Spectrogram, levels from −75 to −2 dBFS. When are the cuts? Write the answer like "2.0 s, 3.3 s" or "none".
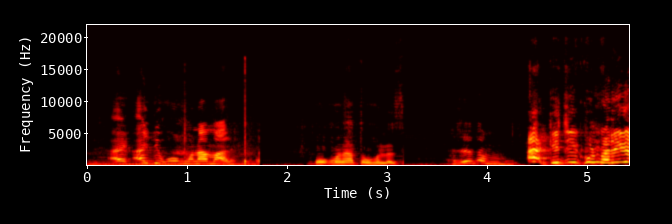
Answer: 1.7 s, 3.2 s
